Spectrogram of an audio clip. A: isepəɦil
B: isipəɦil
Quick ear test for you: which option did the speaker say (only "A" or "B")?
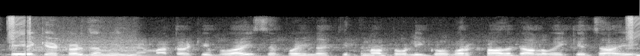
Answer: A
